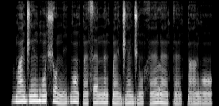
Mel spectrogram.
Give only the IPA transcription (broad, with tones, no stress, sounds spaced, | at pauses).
b ã˦ d͡ʒ ĩ˦ b ũ˦ ʃ o˦˨ n i˨˦ ɡ ɔ̃˦˨ k͡p ɛ̃˨ s ɛ˧ n ɛ̃˧ k͡p ɛ̃˨ d͡ʒ ɛ̃˧ d͡ʒ ũ˨ h ɛ̃˨˦ l ɛ̃˧ k ɛ̃˨ k͡p ã˨˦ ɡ ɔ̃˧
